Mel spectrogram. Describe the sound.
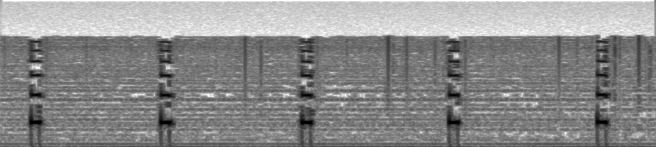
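Five single short beeps, the signal tone standing for the letter E, spaced evenly at a steady, unhurried rhythm, each a mid-pitched, slightly buzzy tone over a low constant hum.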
